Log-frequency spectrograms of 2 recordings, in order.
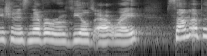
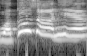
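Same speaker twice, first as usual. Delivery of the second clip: put-on very loud, high New York Puerto Rican accent; 8 semitones higher, 11 dB louder than usual. Acting out a girl's favorite line as sixth grade boys are about to fight, imitating a New York Puerto Rican accent. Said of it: "she's got like a New York, Puerto Rican accent".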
